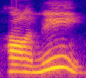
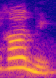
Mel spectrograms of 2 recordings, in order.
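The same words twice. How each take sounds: First: हानि with drawn-out nee; wrong long vowel. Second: हानि with short final i; short final vowel. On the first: Teacher showing wrong हानि, long final ee. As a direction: stretch the end of हानि. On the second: Teacher correcting pupils, हानि with short i. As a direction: end हानि quickly on ni. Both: Shown as a demonstration. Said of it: "हानि नहीं हानि".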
